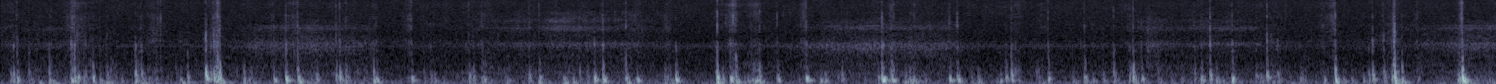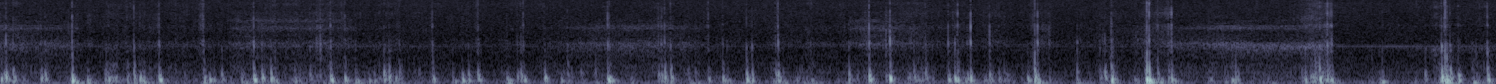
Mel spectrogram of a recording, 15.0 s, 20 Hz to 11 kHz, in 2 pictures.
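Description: Fingertips tap rhythmically on the hollow white silicone or rubber ear shells of a 3Dio-style dummy-ear binaural microphone, a black rectangular body held in both hands. The result is a steady stream of quick, hollow, low thumping taps that die away almost instantly, with faint hiss in the background.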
